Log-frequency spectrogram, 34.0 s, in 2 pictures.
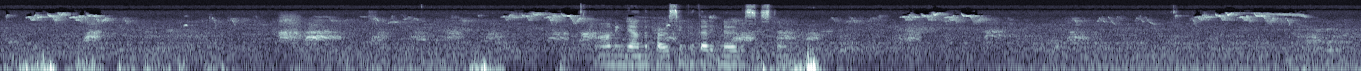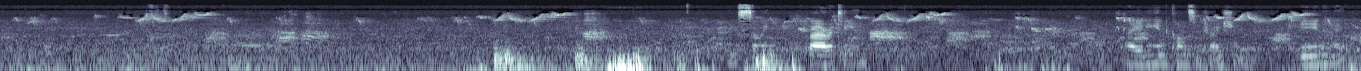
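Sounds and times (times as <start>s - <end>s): birds calling: 0.0s - 25.2s, 26.3s - 34.0s
low thumps: 22.9s - 25.2s.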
